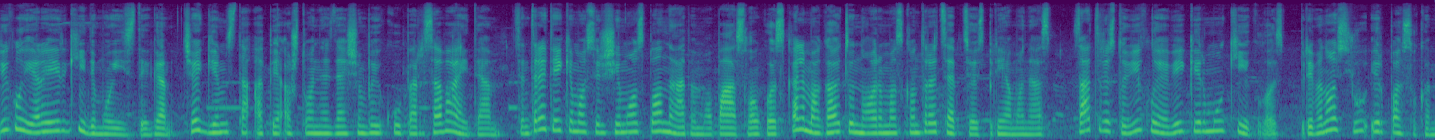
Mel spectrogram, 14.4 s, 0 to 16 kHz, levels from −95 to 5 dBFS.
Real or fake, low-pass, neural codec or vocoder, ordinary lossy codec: real; 14.4 kHz; none; AAC, 96 kbps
